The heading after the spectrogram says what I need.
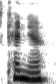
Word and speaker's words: Kenya: And Kenya? Or Kenya? How do you say it like that? Kenya. It's Kenya.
